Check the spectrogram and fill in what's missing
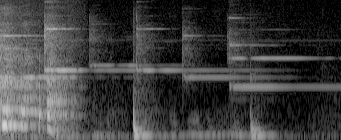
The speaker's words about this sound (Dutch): Er gaat een bel.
